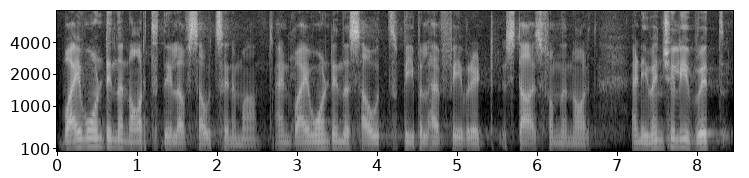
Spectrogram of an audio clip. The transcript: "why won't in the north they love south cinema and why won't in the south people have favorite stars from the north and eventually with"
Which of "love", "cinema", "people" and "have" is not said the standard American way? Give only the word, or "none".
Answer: none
